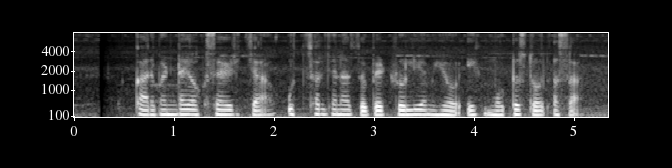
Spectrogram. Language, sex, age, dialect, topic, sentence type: Marathi, male, 18-24, Southern Konkan, agriculture, statement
